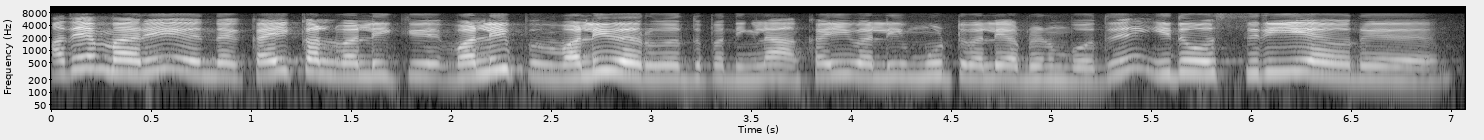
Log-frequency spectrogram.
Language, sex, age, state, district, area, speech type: Tamil, female, 30-45, Tamil Nadu, Tiruvannamalai, rural, spontaneous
